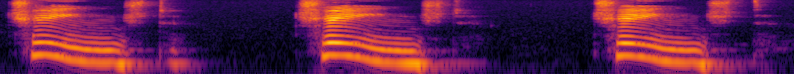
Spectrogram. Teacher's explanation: Então, a gente vai ter esse J, o J é uma consoante vozeada, então vai ficar changed, changed, changed.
